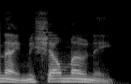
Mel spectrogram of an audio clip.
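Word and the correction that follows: Mone: Michelle Moan.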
